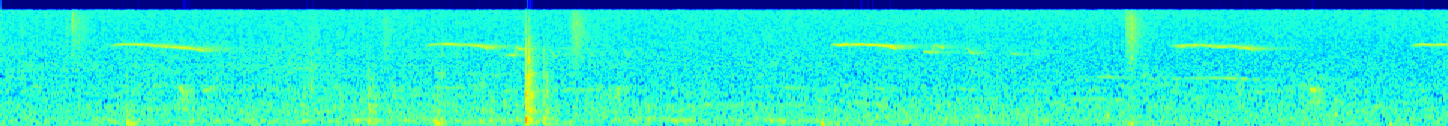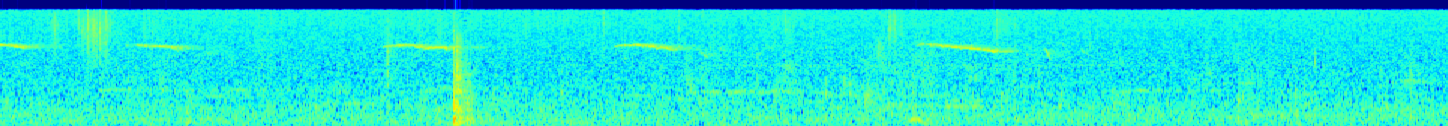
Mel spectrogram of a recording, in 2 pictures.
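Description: A bird calling over and over, short high notes that fall in pitch, about a dozen times a second or two apart, over steady outdoor background noise. Two sharp clicks stand out, about three and a half seconds in and near the middle.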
